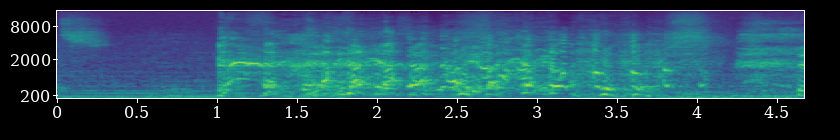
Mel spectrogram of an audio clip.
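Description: Young men laugh loudly together.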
